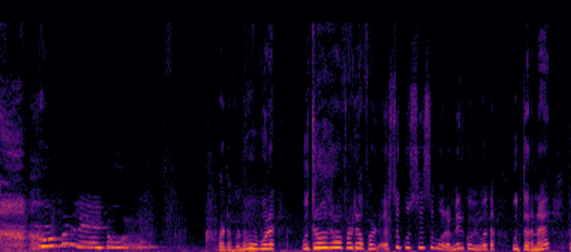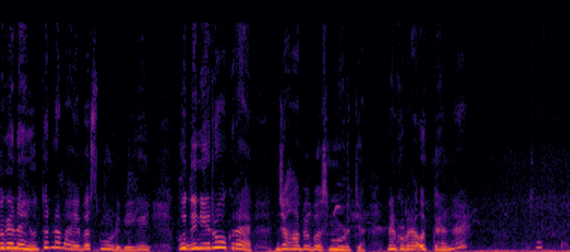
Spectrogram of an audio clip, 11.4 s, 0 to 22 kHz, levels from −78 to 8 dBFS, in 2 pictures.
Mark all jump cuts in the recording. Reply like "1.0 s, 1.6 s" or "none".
2.2 s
